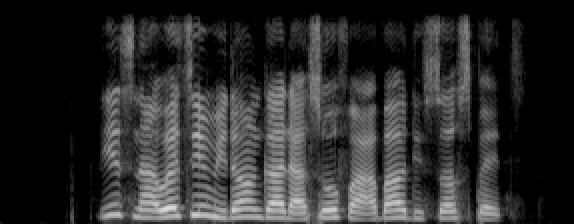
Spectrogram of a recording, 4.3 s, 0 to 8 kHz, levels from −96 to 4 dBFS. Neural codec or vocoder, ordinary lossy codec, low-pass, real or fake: none; none; 7.2 kHz; real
